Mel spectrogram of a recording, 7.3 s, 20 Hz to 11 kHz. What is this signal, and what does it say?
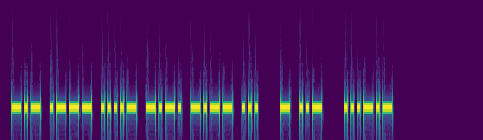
Morse code, heard as a keyed tone, about 25 wpm, 700 Hz. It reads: KJ4CYS TU <SK>
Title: Practice QSO - Exchange 4 - Ending - 25wpm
